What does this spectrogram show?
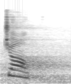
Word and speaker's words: chalk: Fifth है चौक, CHALK लेकिन L silent है।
